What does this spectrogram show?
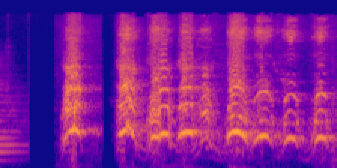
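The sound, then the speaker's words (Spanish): A dog barks in a quick series of about six sharp, loud barks with brief gaps between them, no voices present. “Espera, que te lo traduzco. Tu perro te dice que quiere Lenda”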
